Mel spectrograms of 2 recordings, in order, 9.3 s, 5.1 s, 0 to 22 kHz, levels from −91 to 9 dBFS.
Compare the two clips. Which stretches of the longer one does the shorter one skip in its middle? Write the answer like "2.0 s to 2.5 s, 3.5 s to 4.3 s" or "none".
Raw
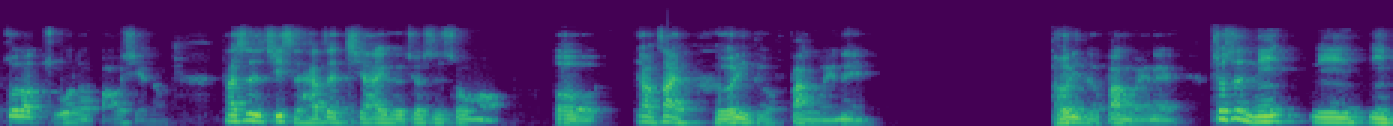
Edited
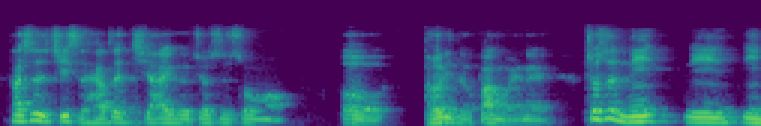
4.1 s to 6.9 s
